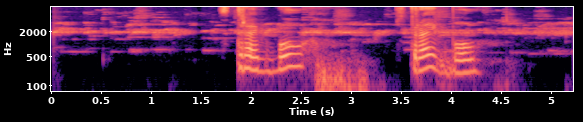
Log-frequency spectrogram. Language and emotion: Russian, neutral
